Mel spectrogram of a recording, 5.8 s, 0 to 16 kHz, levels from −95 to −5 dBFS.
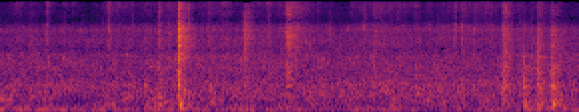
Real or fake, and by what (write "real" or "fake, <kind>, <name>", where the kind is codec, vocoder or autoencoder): real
